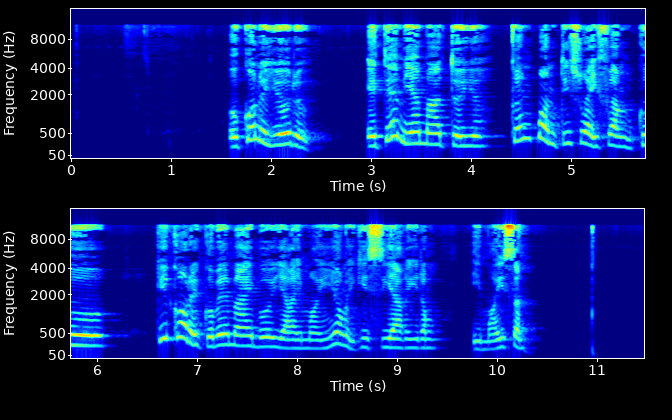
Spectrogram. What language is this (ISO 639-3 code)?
ibb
